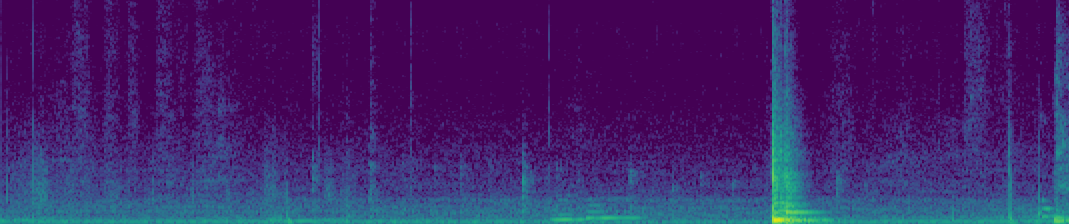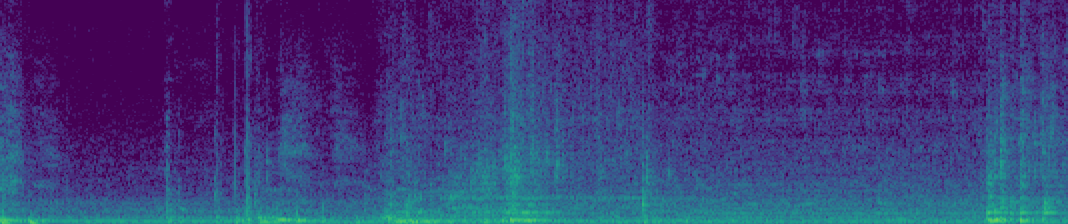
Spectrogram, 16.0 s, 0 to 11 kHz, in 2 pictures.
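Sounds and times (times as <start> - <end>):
toilet flushing: 10.7 - 16.0.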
